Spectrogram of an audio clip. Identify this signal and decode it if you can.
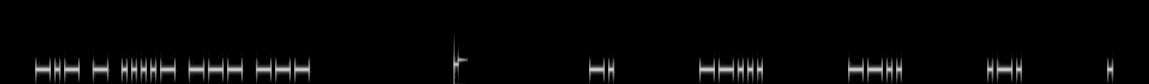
Morse code, heard as a keyed tone, about 25 wpm, spaced as for 13 wpm, 700 Hz. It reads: KT4OO N7ZRE
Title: USA Call Signs - 5 Characters - 6x Character Spacing - 25wpm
